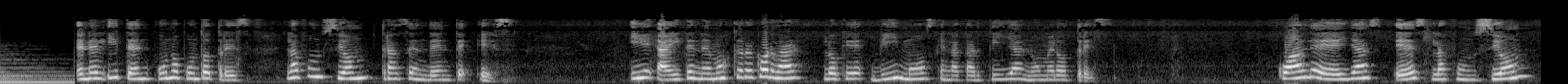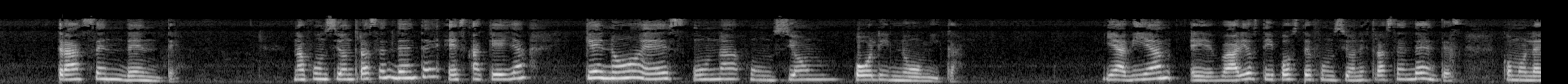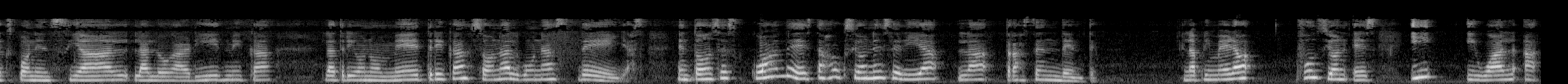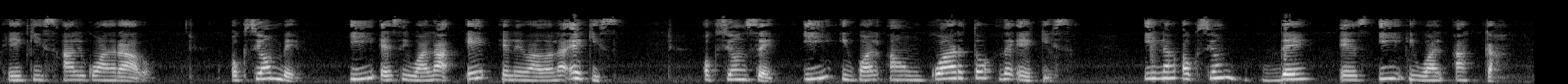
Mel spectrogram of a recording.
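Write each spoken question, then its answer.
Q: la función trascendente es.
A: B: y es igual a e elevado a la x.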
